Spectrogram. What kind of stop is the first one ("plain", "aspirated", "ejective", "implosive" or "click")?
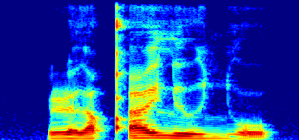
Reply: ejective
